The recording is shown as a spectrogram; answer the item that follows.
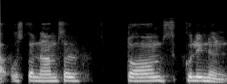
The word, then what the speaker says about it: Cullinan: तो दुनिया का सबसे बड़ा डायमंड जो है जिसको कुलिनन डायमंड बोलते हैं, वो भी साउथ अफ्रीका से ही दरियाफ्त हुआ था। वो पूछ रहा था कुलिनन डायमंड, स्पेलिंग आप इसके नोट कर लें, CULLINAN, कुलिनन डायमंड, ठीक है।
